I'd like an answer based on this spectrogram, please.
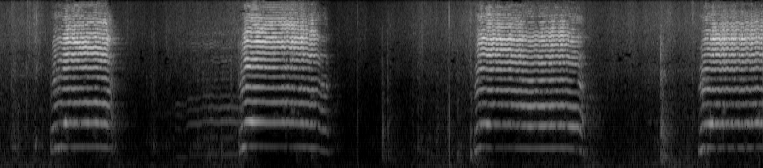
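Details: ['Four loud, nasal bleats from a young goat, each about half a second to a second long, repeated at uneven intervals of roughly two seconds, with quiet rustling between calls.']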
